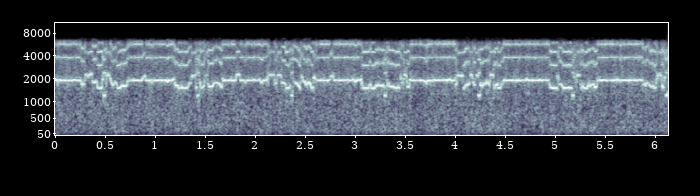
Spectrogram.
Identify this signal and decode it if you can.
Emergency Alert System (SAME) tones (header bursts), heard as harsh buzzing bursts. It is heard from 1.1 to 5.5 s.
